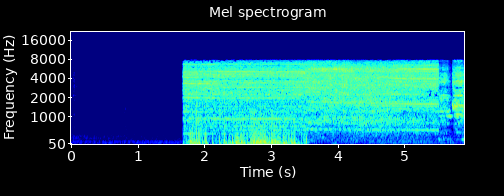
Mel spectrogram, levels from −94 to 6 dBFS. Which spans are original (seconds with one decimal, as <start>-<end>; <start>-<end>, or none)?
0.0-3.5; 4.4-5.9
